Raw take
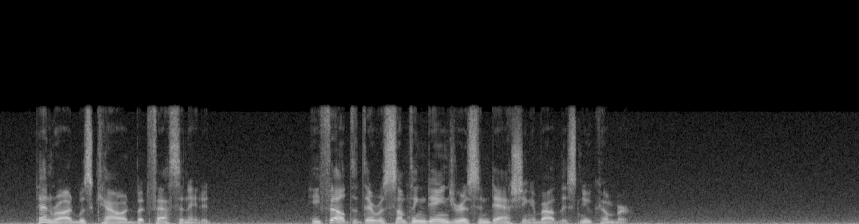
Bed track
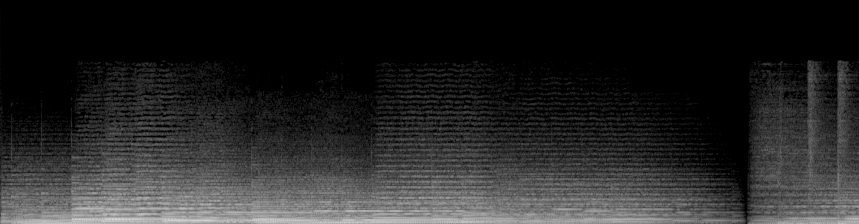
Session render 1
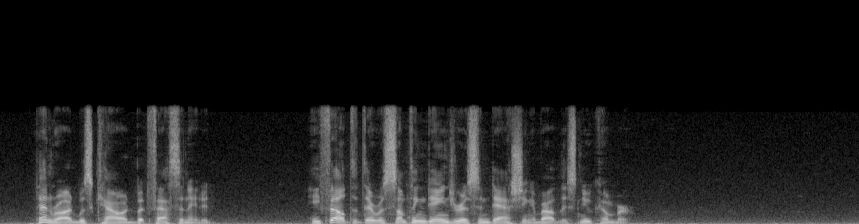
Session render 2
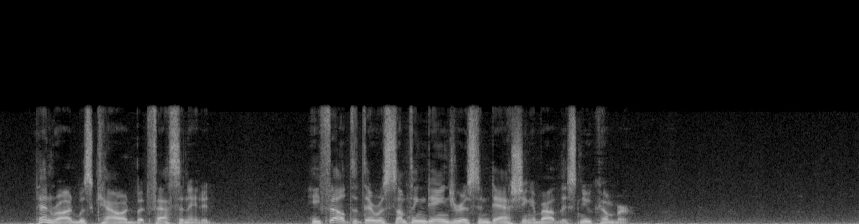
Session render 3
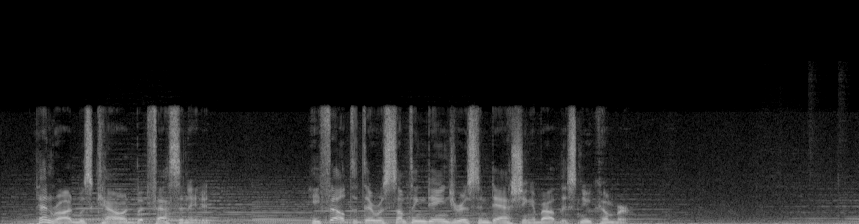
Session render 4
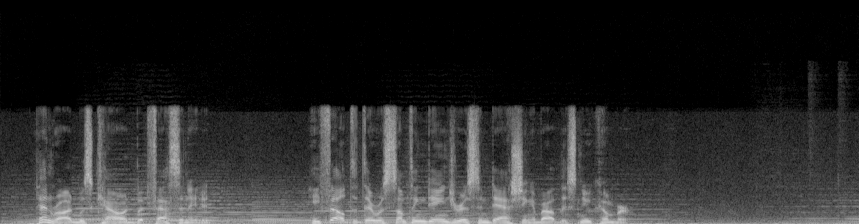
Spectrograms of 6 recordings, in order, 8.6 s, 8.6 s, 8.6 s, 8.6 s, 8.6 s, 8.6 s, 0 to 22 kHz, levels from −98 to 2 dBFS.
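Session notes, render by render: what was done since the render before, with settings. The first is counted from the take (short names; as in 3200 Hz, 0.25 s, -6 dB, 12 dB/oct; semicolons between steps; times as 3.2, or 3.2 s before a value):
noise print and reduce 6 dB
limiter -19.5 dBFS, peak gain reduction 10 dB; reverse; upward compressor, threshold -43 dBFS; reverse
add bed track -20 dB
gain +8.5 dB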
